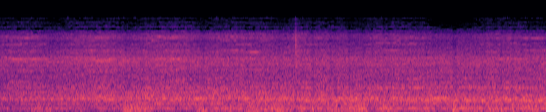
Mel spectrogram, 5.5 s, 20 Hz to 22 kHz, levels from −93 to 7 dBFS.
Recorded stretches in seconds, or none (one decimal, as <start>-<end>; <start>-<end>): 0.0-1.0; 1.6-5.5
